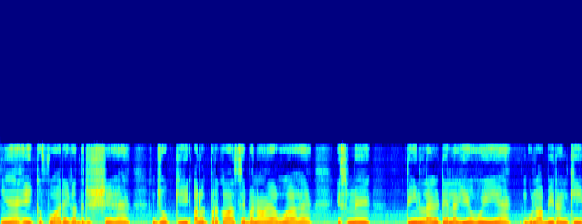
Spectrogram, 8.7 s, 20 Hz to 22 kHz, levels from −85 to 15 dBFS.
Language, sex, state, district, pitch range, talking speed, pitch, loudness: Hindi, male, Uttar Pradesh, Hamirpur, 130-150 Hz, 160 wpm, 140 Hz, -13 LUFS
